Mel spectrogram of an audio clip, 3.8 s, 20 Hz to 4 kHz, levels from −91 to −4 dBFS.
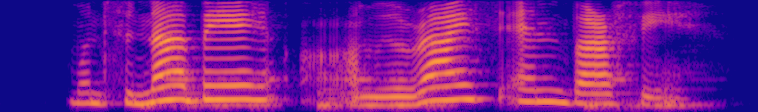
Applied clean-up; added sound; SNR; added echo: neural mask model DeepFilterNet 3.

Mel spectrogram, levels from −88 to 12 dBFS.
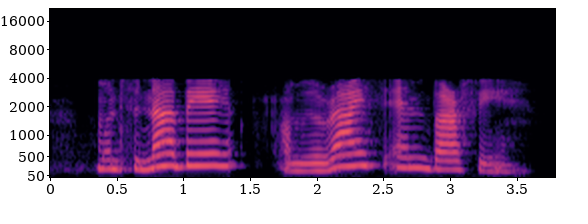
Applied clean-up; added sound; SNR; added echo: neural mask model Resemble Enhance denoiser.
